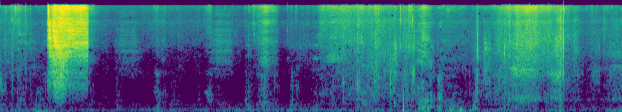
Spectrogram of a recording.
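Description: Refrigerant hissing briefly out of the low-side service port as the oil pump's hose fitting is threaded on, about a second in. Faint clicks of the fitting and hose being handled follow.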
